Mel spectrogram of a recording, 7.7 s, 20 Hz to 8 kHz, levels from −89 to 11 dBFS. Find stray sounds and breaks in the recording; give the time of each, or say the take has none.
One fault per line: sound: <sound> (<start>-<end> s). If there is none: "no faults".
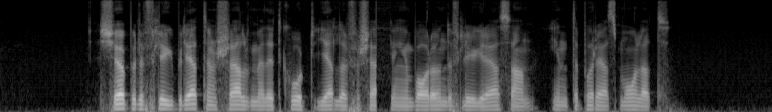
sound: dropout (3.8-3.9 s)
